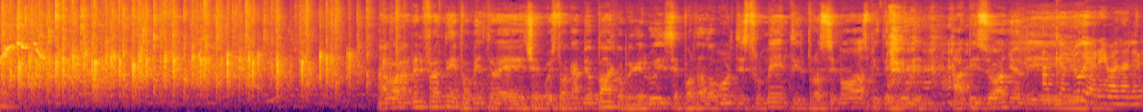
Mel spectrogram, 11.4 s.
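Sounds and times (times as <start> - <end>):
audience applause: 0.0 - 4.4
speech: 3.8 - 11.4
laughter: 8.7 - 11.0.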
